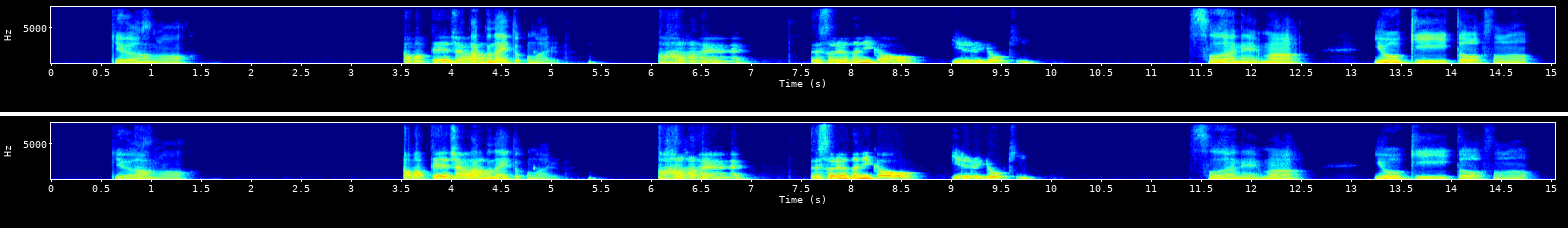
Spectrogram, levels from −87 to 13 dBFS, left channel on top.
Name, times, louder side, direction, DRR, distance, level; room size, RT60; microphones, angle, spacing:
voice 1, 0.6-1.3 4.2-5.1 11.4-12.5 13.2-14.7, left 2 dB, 25° left, 0.4 m, -25 dB
voice 2, 3.5-4.4 6.1-6.9 7.6-8.6 9.0-9.8, right 3 dB, 65° right, 0.7 m, -21 dB
3.7 x 3.0 x 4.5 m
head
